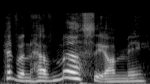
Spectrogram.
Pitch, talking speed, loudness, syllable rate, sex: 185 Hz, 200 wpm, -17 LUFS, 5.1 syllables/s, male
